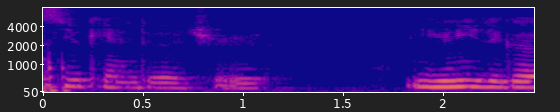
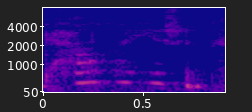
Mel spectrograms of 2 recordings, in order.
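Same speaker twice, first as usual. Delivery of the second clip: incredulous; 9 semitones higher, 17 dB quieter, faster than usual. Retold or imitated. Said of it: "I'm like".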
